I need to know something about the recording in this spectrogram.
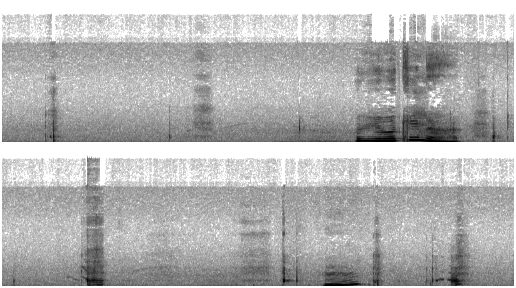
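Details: Infant hiccups.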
